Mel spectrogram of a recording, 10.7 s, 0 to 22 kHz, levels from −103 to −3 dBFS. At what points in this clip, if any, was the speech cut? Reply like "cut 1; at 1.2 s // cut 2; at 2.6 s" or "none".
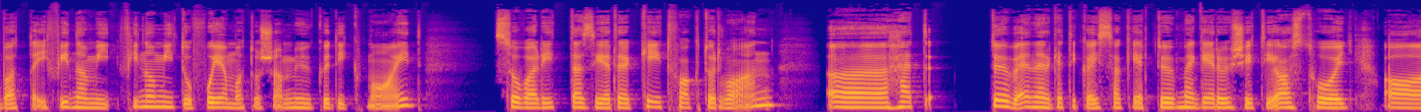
cut 1; at 5.4 s // cut 2; at 7.3 s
